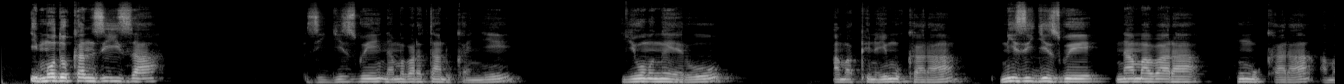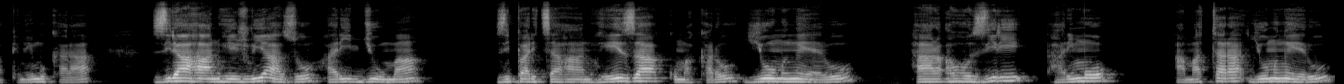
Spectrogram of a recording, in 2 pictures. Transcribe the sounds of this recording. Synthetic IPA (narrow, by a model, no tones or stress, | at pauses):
imo̞do̞kanziːza | ziɟizɡwe̞namaβaɾataːndukʰaɲe̞ | joːmŋe̞ːɾo | amapʰinojumukʰaɾa | niziɟizɡwe̞namaβaɾa | ŋ̥humukʰaɾaːmapinojumukʰaɾa | ziɾaːɦaːn̥huhe̞ːʒuɾujaːzo̞haɾibɟuːma | zipaɾit͡seaɦaːn̥huɦe̞ːzakumakʰaɾo̞joːmmŋe̞ːɾu | hhoziɾi | haɾimo̞ | amataɾajoːmmwe̞ːɾu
